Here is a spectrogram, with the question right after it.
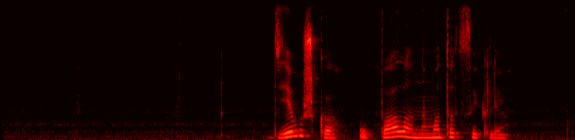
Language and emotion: Russian, neutral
